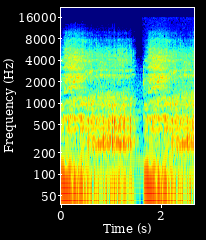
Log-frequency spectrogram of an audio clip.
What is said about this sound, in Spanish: En eso, ella escuchó que hacía un sonido como un gruñido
